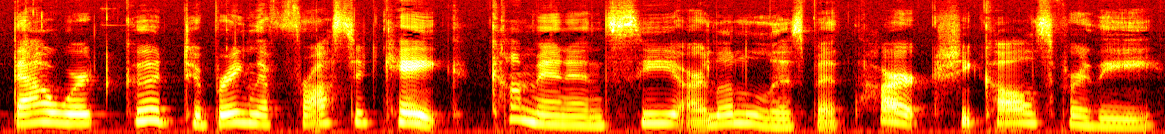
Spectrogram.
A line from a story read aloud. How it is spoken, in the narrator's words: called him loudly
